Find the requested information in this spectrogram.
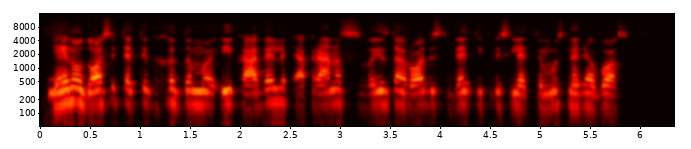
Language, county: Lithuanian, Telšiai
